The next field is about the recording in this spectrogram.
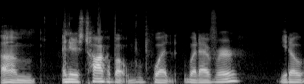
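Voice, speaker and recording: Close and dry, with no echo at all, a man's voice fills the clip. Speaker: gaming YouTuber. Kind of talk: casual gameplay commentary. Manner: fast; casual, hesitant fillers.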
